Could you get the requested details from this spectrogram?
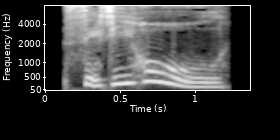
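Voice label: "city hall", British English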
